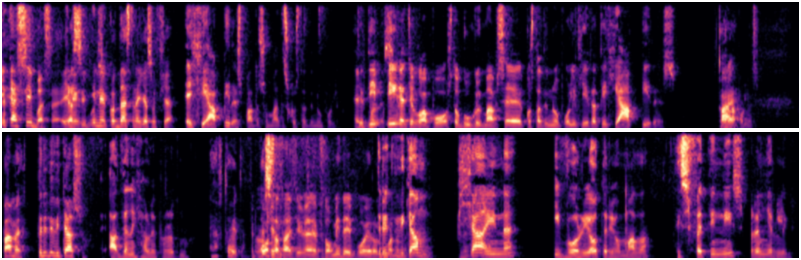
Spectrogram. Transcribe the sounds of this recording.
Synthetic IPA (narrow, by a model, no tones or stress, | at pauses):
kɐsimbɐsɐiɐsibineko̞nd̪ɐst̪inɐʝɐs̬ofçɐe̞çiɐpiɾe̞spɐnd̪o̞so̞mɐðesko̞st̪ɐnd̪inupo̞li | ʝɐt̪ipiɣɐce̞ɣo̞ɐpo̞st̪oɡuɡlmɐpseko̞st̪ɐnd̪inupo̞liceiðɐot̪ieçiɐpiɾe̞̰s | pɐɾɐpo̞les | pɐme̞t̪ɾit̪iðicɐsu | ðe̞ne̞çiɐlo̞ipɾo̞t̪imɐ | eɐft̪oit̪ɐneposɐθɐçievðo̞mind̪ɐipoeɾot̪ɾimɐt̪iðicɐmu | pçɐine̞ | ivo̞ɾio̞t̪e̞ɾio̞mɐðɐ | t̪isfe̞t̪inispɾemieɾliɡ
